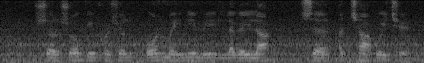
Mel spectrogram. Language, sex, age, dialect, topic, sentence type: Maithili, male, 18-24, Angika, agriculture, question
